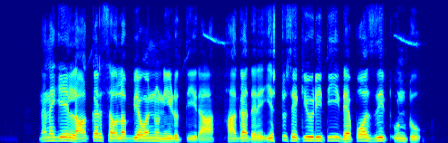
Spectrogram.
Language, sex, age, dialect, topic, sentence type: Kannada, male, 51-55, Coastal/Dakshin, banking, question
